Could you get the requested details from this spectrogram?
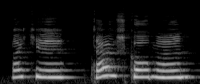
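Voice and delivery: high, loud, drawn-out call; calling at full volume. A narrator's reading. Mother at the fence calls Lotje home, shouting. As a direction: holler it slowly across a distance. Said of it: "riep ze zo hard als ze kon".

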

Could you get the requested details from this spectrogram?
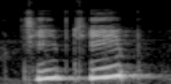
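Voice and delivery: high, loud little squirrel squeak; animal chirping. A narrator's reading. Squirrel Eki squeaks in the story. (hoog, luid eekhoorngepiep)

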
